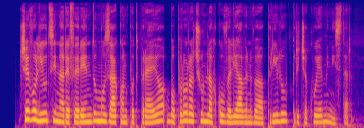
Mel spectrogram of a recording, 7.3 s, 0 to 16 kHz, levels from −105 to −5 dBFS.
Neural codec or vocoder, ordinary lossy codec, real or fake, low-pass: none; none; real; 14.4 kHz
